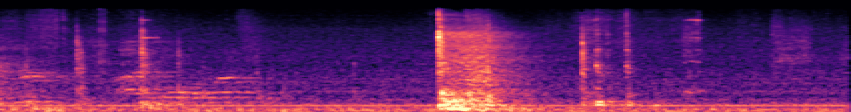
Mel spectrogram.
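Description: Hammer blows on a punch held in a metal reservoir bracket's mounting hole: a few light taps and one loud strike about two seconds in, marking the centre of the second hole to be drilled.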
